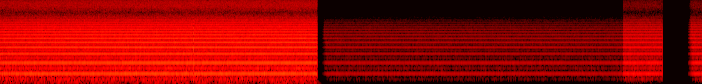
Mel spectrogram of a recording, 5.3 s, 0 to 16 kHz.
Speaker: do you get a weird buzzing noise when you're recording with the rode wireless go 2 into a sony camera such as the a7 s3 a1 or sony fx3 the noise i'm talking about sounds a little like this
